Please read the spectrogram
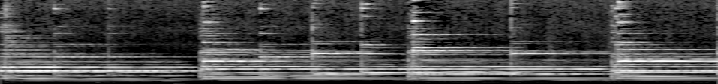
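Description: Bell music: chords of ringing bells struck about every two and a half seconds, four times, each chord left to ring on into the next.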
